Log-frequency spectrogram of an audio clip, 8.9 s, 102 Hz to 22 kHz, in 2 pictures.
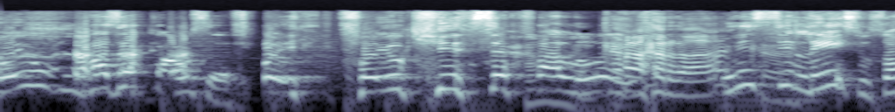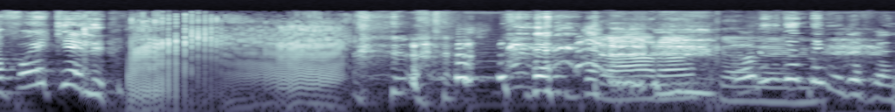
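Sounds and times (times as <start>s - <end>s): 
speech: 0.4s - 5.5s, 6.4s - 8.9s
voice imitating a loud buzzy fart: 5.1s - 6.3s
laughter: 6.2s - 8.9s.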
